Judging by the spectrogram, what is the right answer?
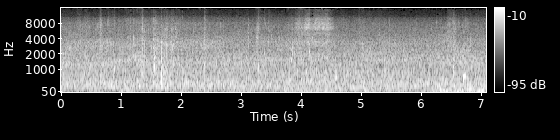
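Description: Shallow river current running and rippling steadily, with a few faint light clicks.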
